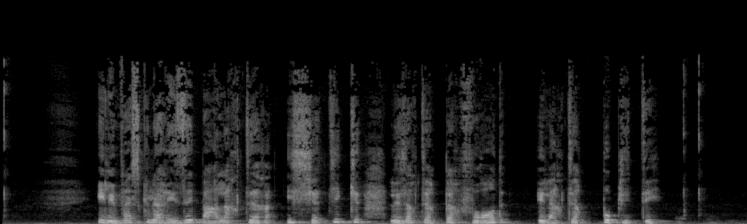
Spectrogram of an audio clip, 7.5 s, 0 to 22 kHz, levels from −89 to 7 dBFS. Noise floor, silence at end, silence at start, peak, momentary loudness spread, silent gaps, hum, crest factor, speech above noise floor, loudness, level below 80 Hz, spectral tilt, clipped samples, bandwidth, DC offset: -53 dBFS; 0.3 s; 0.05 s; -10 dBFS; 12 LU; none; none; 20 dB; 23 dB; -30 LUFS; -54 dBFS; -4.5 dB/octave; under 0.1%; 16.5 kHz; under 0.1%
